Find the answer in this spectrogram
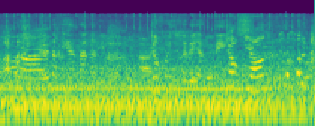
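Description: Tour coach engine and road noise heard from inside the moving coach, a steady low drone, with faint voices of passengers over it.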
